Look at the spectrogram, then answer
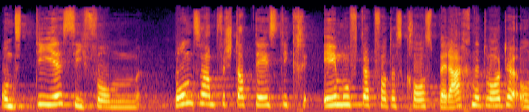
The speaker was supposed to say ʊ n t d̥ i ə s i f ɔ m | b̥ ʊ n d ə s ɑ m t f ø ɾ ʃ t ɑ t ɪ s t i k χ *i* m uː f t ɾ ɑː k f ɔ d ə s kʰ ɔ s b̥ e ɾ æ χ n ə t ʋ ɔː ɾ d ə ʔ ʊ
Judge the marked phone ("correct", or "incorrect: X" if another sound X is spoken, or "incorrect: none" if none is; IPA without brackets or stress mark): incorrect: ɪ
